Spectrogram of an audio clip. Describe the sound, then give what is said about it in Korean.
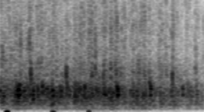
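A church audience applauds in praise during worship, a faint, steady, dense patter of many hands clapping that runs evenly from start to finish, with a few low thumps early on. “우리 하나님께 감사와 영광의 박수를 올려드리겠습니다.”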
